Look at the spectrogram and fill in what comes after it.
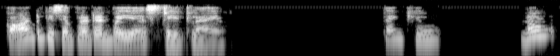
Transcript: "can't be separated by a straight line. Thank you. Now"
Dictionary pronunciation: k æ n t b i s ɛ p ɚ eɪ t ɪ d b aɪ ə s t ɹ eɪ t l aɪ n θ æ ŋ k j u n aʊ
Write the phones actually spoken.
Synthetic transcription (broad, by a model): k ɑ n t b i s ɛ p ɚ eɪ t ɪ d b aɪ ə s t eɪ t l aɪ n t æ ŋ k j u n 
